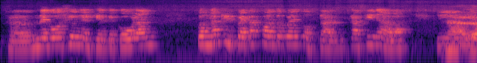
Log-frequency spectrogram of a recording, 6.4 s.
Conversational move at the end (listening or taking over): listening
